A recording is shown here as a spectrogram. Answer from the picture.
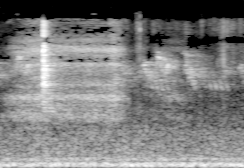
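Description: Quiet outdoor background: a steady low rumble, with a faint short chirp about half a second in.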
